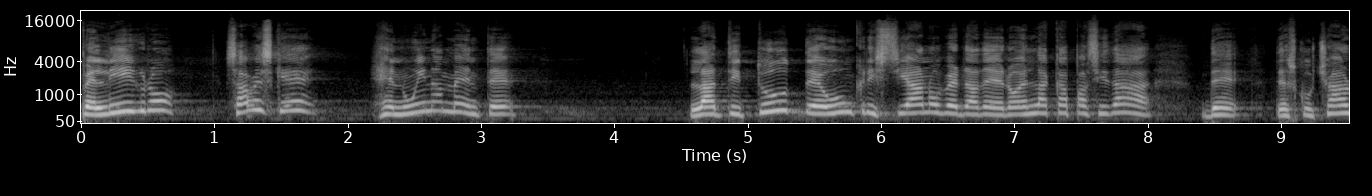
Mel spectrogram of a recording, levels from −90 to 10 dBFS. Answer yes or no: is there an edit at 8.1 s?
no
